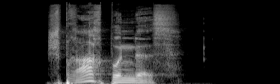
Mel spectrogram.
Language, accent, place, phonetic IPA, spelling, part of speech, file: German, Germany, Berlin, [ˈʃpʁaːxˌbʊndəs], Sprachbundes, noun, De-Sprachbundes.ogg
- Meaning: genitive singular of Sprachbund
